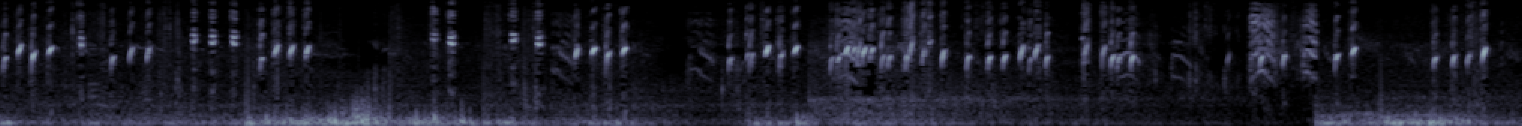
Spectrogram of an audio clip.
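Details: Wild Algerian male European goldfinch in breeding condition, aviary-housed, singing to rouse other goldfinches: long, varied stream of fast tinkling twitters, buzzy trills and sharp chirps over soft low background rumble.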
